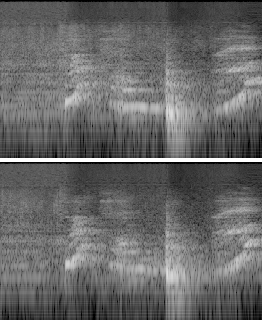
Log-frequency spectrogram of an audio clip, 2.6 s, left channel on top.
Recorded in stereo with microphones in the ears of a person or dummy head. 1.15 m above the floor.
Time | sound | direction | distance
0.7 | a child speaking | 55° left (ahead or behind) | 1.1 m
